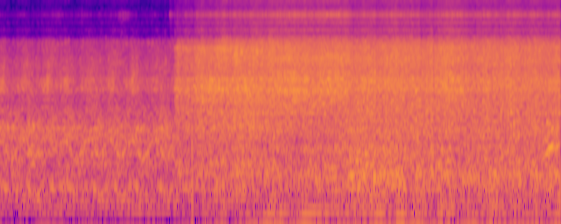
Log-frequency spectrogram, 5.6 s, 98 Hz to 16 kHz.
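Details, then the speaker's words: 1952 Dodge M37 3/4-ton 4x4 Army truck running on gas for the first time in 50 years, after fuel shut-off valve install, started on full choke; catches about two seconds in, then runs steady and even, no misses or knocks. "yeah well anyway it does run yeah yeah yeah and it sounds fine sounds like all yeah everything's running good"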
